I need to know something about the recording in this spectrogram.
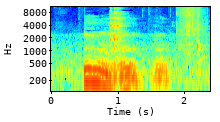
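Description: A man's voice humming "mm, mm" in approval while eating, with a longer hum and then a short one, over light clinks of chopsticks against a ceramic bowl.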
